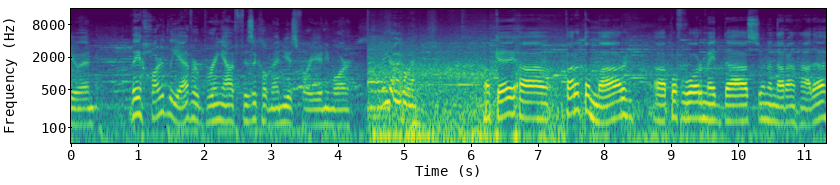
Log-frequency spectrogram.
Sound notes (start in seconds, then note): 4.9 waiter speaking in foreign language; 6.5 speaking foreign language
